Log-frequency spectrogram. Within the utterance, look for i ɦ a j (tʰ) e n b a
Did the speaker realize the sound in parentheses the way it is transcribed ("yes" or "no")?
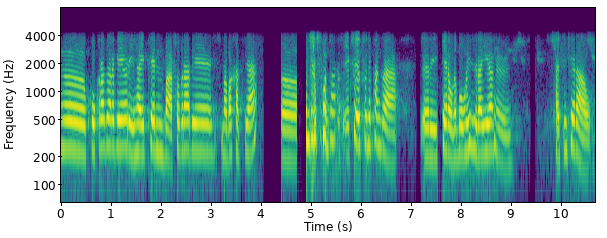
yes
